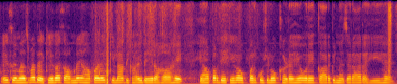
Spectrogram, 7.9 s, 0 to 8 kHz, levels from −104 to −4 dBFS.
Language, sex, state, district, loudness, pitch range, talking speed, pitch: Hindi, female, Rajasthan, Jaipur, -19 LUFS, 190-205 Hz, 220 wpm, 195 Hz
